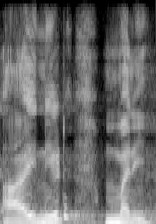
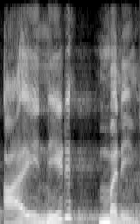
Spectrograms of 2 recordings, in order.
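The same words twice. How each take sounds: First: Said in the usual way. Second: Slow, word by word. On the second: Shown as a demonstration. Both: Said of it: "तो ऐसे आप इसे बोलेंगे".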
